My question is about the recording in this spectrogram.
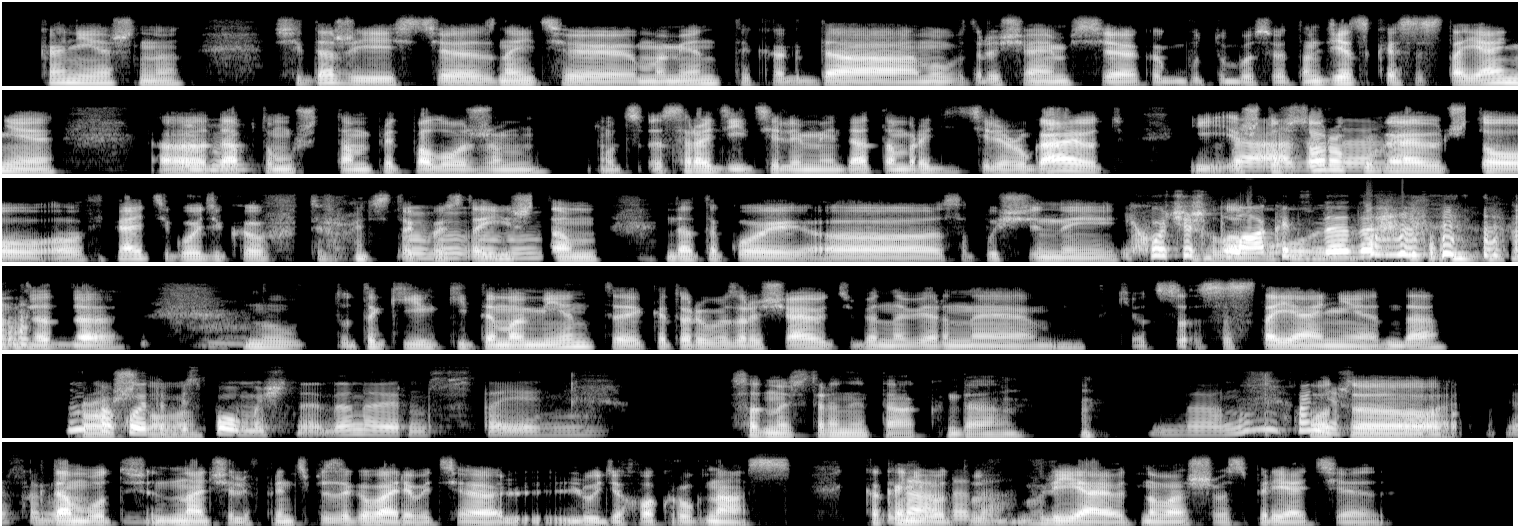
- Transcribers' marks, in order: other background noise; laughing while speaking: "да-да"; chuckle; laugh; tapping
- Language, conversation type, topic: Russian, unstructured, Что делает вас счастливым в том, кем вы являетесь?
